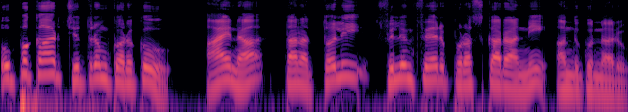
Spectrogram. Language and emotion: Telugu, neutral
